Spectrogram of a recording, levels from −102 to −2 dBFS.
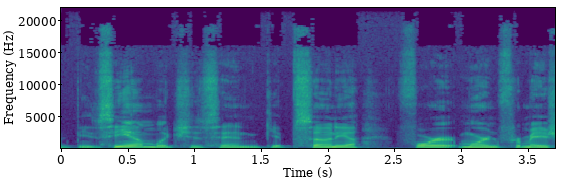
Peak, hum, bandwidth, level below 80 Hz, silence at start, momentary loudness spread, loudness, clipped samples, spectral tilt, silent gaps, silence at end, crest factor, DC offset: -18 dBFS; none; over 20 kHz; -68 dBFS; 0 s; 8 LU; -33 LUFS; under 0.1%; -4.5 dB/octave; none; 0 s; 14 dB; under 0.1%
